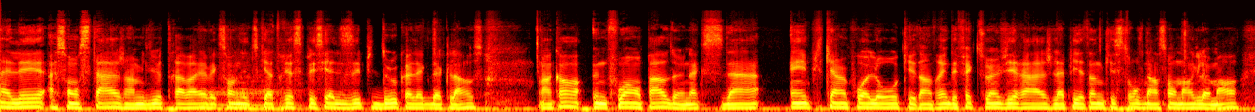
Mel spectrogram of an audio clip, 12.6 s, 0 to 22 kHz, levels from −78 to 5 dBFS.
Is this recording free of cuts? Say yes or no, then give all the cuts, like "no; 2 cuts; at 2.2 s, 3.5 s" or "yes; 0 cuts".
yes; 0 cuts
